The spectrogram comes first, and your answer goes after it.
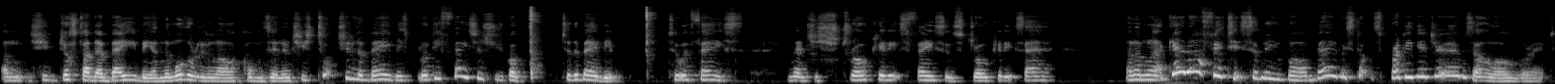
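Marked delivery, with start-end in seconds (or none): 11.7-15.5 mock furious yelling, high-pitched and swooping. Speaker re-enacting yelling at a video she watched, retelling a shout. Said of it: "I'm shouting at the blinking video".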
